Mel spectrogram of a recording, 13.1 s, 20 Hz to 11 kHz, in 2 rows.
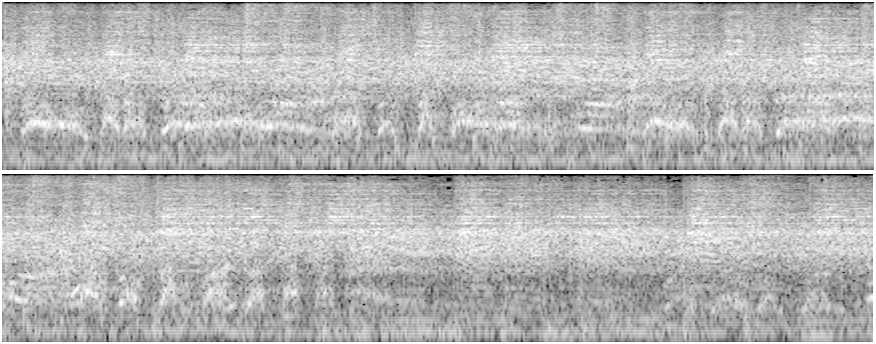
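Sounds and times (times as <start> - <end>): harsh yelled vocal: 0.0 - 10.0, 10.8 - 13.0
bass: 0.0 - 13.0
distorted electric guitar: 0.0 - 13.0
drums: 0.0 - 13.0.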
